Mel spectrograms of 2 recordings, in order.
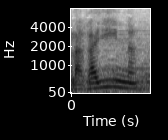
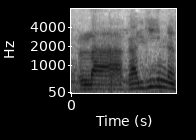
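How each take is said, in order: First: It is said the way coastal people say it. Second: It is said in the speaker's own highland accent.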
